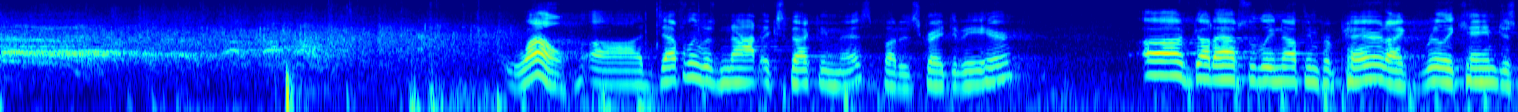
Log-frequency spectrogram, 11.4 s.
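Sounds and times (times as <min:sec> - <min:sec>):
audience applause at a live comedy show in Milwaukee: 0:00.0 - 0:03.9
speech: 0:03.8 - 0:07.7, 0:08.6 - 0:11.3.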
